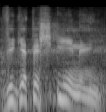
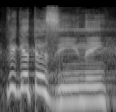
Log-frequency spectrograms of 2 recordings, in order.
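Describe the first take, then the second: First: Put-on German greeting in a carioca accent, "es" said "esh"; "Wie geht es Ihnen?" with a hushing carioca sh on "es". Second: Put-on German greeting in a Northeastern Brazilian accent, "es" with a plain s; "Wie geht es Ihnen?" with a light Nordeste lilt, s as in "ez". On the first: Rio newcomer greeting the speaker, light carioca accent. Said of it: "esse é carioca". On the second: Newcomer from the Northeast greeting the speaker, mild Northeastern Brazilian accent. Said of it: "esse vem do Nordeste".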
